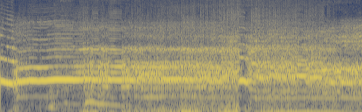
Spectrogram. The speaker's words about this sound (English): Don't go high, just scream, okay? Really loud. Put it close to you. Here we go. Go as loud as you can.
